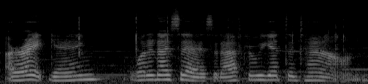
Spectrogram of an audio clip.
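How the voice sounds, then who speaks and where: A young woman streamer with a low, fried voice, chatting casually with her viewers in a rambling, loose way, her voice a little tired and sore. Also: fairly even intonation, moderate pace. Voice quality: low voice with vocal fry. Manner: rambling, talks to chat, swears casually. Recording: faint music behind.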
